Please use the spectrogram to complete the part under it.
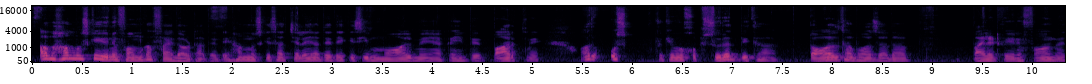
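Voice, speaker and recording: A man from Pakistan, telling a funny personal anecdote in a casual, animated way, acting out his friends' lines. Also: mid-range voice, husky. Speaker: storyteller.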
